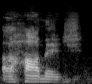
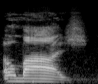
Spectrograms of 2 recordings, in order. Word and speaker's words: homage: be like it's pronounced homage yeah then the h is silent i don't know you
